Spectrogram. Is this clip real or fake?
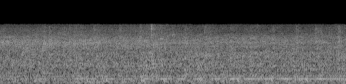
fake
